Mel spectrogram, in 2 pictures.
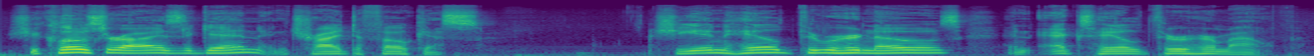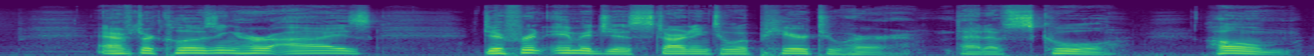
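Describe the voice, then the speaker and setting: Male narrator, medium pitch, amateur audiobook reading, occasional stumbles and rereads, very little room sound. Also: a little slow, no room sound, clean studio sound. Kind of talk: amateur scripted story narration.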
